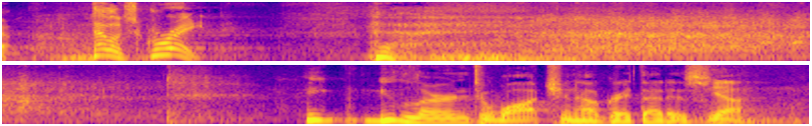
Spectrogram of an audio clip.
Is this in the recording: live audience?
yes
